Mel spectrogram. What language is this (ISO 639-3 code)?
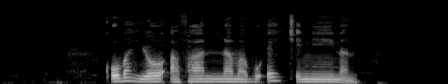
orm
